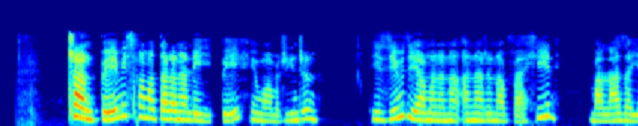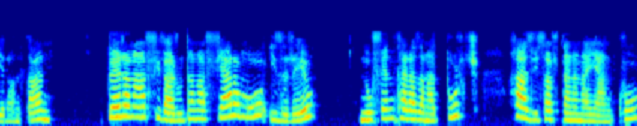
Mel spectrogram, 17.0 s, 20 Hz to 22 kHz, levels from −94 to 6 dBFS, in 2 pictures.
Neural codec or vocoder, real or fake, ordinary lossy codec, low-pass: none; real; AAC, 24 kbps; 7.2 kHz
